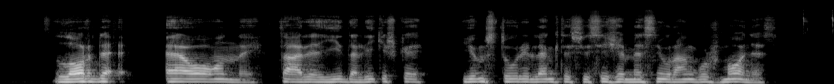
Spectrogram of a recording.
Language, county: Lithuanian, Utena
